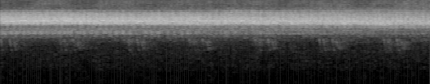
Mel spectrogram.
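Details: Green and black cicadas (Trengganua sibylla) singing in Perak, Malaysia: a steady, loud, high-pitched hiss-like drone with no breaks, carrying a faint pulsing texture underneath.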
